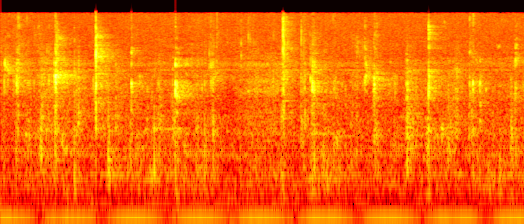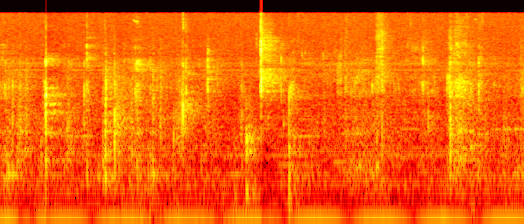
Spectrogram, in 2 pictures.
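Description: Close-up chewing of braised pork rib: irregular wet smacking and clicking mouth sounds, over a steady low hum.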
